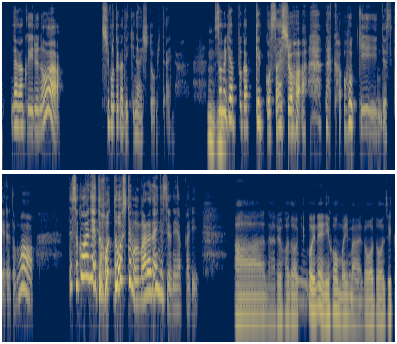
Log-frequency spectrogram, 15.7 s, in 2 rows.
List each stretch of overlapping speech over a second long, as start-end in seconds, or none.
none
